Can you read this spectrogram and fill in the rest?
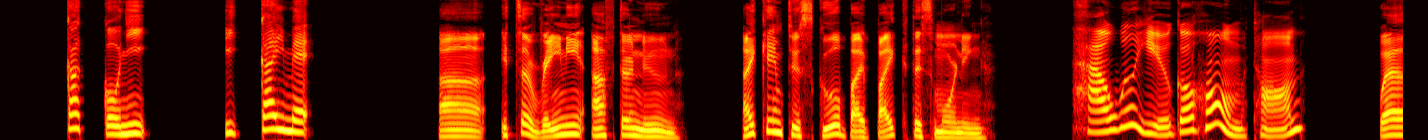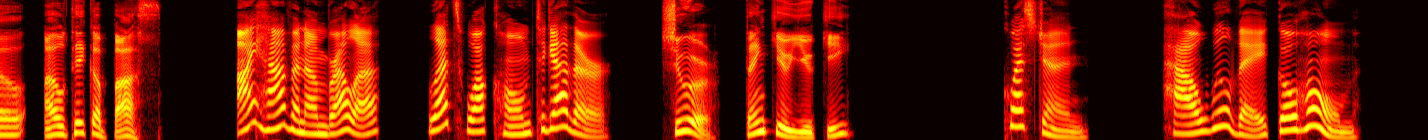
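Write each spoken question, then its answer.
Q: How will they go home?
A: They will walk home.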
